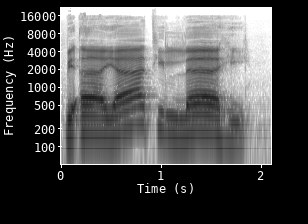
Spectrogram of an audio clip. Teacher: Produce the sound of lam in the word Allah with a light sound. Lightly pronounce it.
